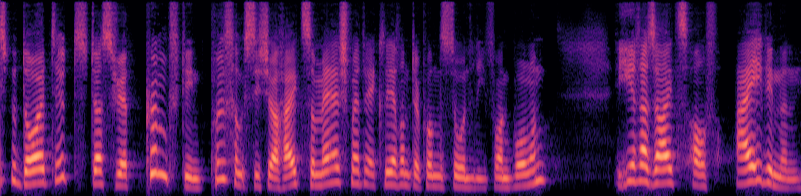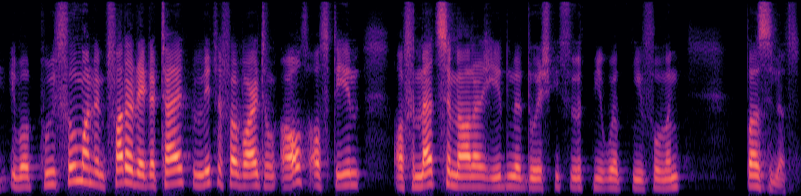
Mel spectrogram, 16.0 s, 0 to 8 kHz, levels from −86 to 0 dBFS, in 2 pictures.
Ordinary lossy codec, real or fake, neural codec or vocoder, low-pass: none; fake; codec, 16 kHz, 0.5 kbps, FunCodec, trained on LibriTTS, 25 frames a second; none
